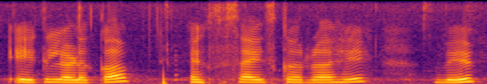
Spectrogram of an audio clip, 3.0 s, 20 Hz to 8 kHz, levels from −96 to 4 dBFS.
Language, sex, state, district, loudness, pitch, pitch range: Hindi, female, Madhya Pradesh, Bhopal, -14 LUFS, 240 Hz, 235-255 Hz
